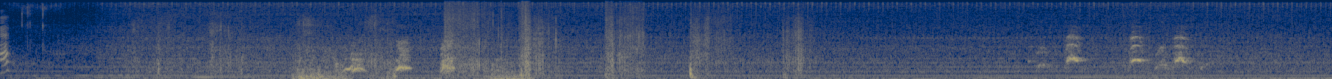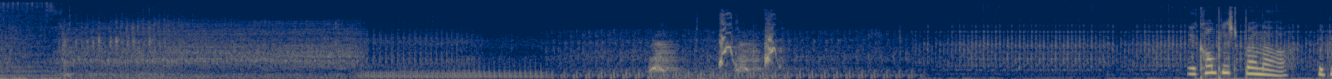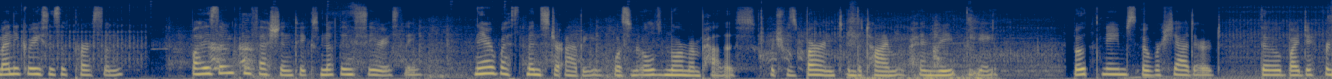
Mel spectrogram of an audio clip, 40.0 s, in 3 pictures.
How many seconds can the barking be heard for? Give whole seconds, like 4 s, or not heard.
9 s.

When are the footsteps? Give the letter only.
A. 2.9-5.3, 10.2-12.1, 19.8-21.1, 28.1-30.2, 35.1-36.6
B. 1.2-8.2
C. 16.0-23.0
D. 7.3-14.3
B.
